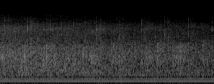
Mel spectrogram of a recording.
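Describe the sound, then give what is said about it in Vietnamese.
Audience applause at a Buddhist dharma talk: faint, continuous clapping from many hands that stays even and steady throughout, with no voices rising above it. “Thầy không biết là vỗ tay thiệt lòng hay là vỗ tay lịch sự ấy nha.”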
